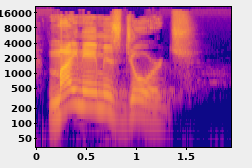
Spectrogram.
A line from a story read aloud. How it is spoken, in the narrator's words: he said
